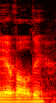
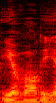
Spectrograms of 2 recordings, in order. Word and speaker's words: Eovaldi: Nathan Eovaldi. – Eovaldi, yeah.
